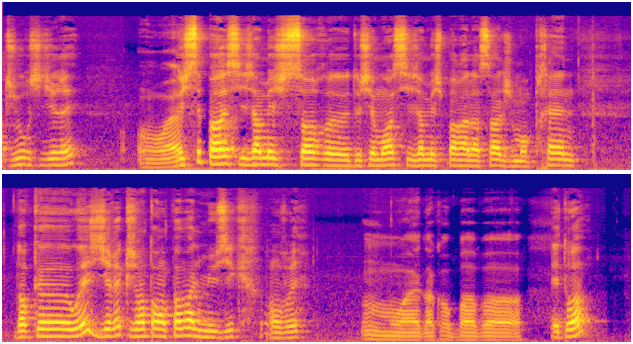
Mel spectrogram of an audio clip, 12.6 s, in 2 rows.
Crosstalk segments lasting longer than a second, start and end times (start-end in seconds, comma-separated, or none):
none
